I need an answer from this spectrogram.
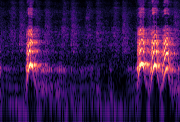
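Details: One loud dog bark, a pause, then a fast run of three harsh barks in quick succession against a faint low background hum.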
